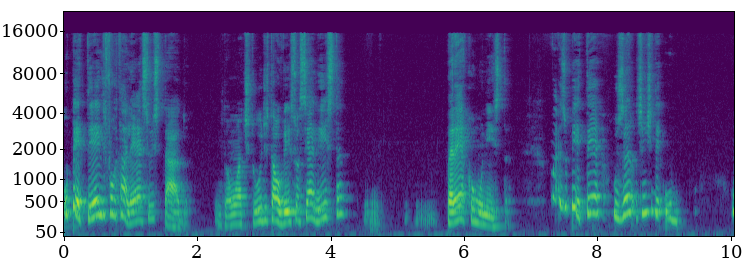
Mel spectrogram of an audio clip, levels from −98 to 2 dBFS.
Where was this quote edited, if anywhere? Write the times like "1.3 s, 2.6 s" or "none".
none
